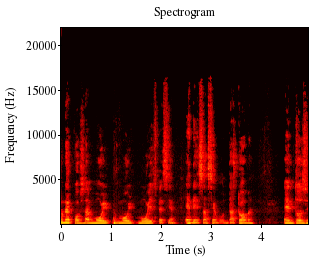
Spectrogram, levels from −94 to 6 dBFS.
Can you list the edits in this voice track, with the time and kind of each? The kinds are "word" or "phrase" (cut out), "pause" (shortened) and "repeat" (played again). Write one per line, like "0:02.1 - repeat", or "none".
0:02.4 - pause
